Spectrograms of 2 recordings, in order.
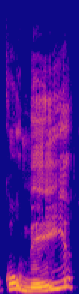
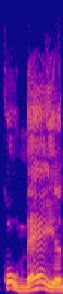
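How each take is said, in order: First: The stressed vowel is closed. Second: The stressed vowel is open. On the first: The speaker calls it right. "Mas o melhor é colmeia" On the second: The speaker calls it wrong. "Muita gente gosta de falar colmeia"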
